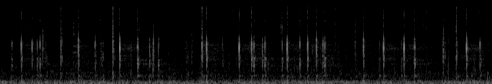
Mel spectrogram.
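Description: Fingertips from both hands type fast on a full-size black plastic mechanical gaming keyboard with hollow keycaps resting on a desk. The result is a quick, uneven patter of sharp, dry clicks with a bright tone around 2 kHz. Each click dies away almost instantly over a faint low rumble.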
